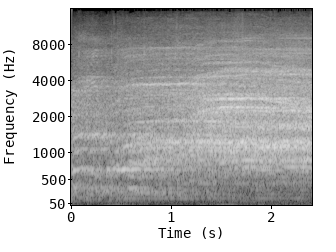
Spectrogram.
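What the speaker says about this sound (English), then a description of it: "you'll hear the crowd ramp it up here" A high school volleyball gym crowd in San Isidro, Texas roars and cheers continuously during pregame starting lineup introductions, a loud sustained wash of voices and whoops swelling slightly toward the end.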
